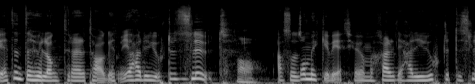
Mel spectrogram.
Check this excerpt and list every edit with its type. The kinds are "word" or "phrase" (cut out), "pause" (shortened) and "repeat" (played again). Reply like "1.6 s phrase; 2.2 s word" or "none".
1.2 s word; 3.0 s word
